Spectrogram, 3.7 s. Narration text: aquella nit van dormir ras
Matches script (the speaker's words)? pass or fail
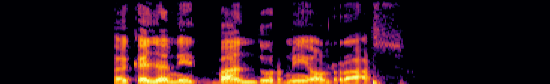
fail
